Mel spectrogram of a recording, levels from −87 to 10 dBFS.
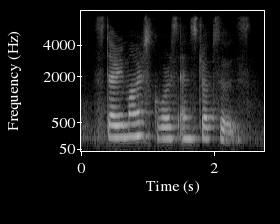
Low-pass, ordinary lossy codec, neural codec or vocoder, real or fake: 7.2 kHz; Opus, 24 kbps; codec, 16 kHz, 0.9 kbps, LongCat-Audio-Codec; fake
